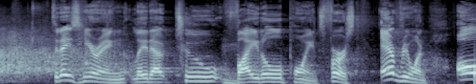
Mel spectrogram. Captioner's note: laughter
